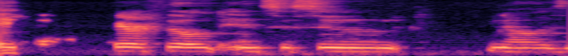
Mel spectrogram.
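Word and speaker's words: Suisun: It's the Sassoon Fairfield district.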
